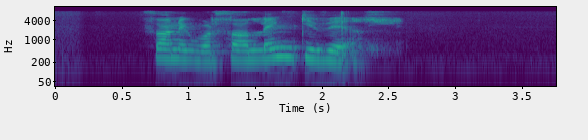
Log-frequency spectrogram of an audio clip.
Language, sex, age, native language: Icelandic, male, 9, Icelandic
